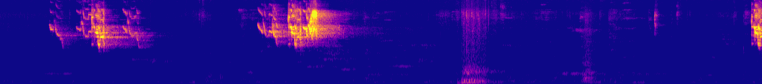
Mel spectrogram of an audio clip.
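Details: Pet budgerigars kept at home: short bursts of bright, scratchy chirping and warbling, each about a second long, separated by pauses, with a low thump near the middle and a final chirp at the end.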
